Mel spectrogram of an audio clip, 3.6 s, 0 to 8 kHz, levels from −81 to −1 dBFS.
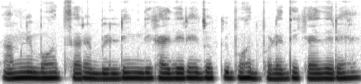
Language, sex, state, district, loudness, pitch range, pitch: Hindi, male, Jharkhand, Palamu, -12 LUFS, 140-150 Hz, 145 Hz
